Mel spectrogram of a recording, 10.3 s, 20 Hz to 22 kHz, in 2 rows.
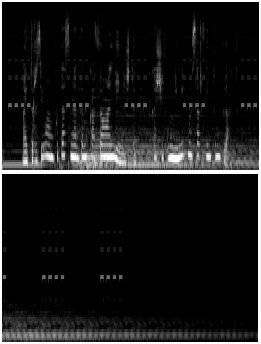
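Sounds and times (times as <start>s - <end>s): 
alarm clock ringing with high-pitched beeps: 0.1s - 5.3s, 5.9s - 6.4s, 7.1s - 7.6s
speech: 0.4s - 4.8s.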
